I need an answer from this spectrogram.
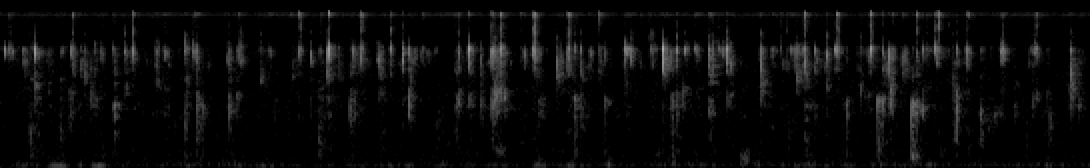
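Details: Domestic cat chewing wet food, recorded close up in a quiet room: dense, rapid run of sharp wet clicks and smacking chews, nearly continuous, with occasional louder squelchy bites.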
